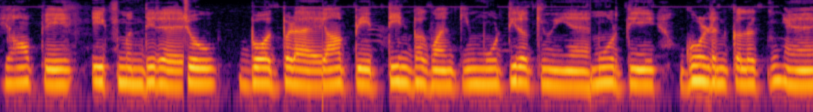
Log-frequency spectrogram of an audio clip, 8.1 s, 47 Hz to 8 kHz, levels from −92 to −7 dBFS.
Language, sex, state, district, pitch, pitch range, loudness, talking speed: Hindi, female, Uttar Pradesh, Hamirpur, 170 Hz, 165-180 Hz, -23 LUFS, 175 wpm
